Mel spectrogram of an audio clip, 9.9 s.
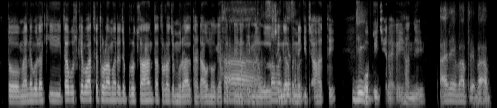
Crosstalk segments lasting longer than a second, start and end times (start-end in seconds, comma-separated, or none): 4.4-6.3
